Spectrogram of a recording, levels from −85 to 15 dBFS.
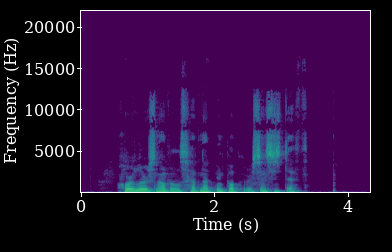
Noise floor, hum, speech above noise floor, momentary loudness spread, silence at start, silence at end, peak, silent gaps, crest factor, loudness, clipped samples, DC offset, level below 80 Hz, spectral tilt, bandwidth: -70 dBFS; none; 47 dB; 9 LU; 0.55 s; 1.05 s; -8 dBFS; none; 16 dB; -24 LUFS; under 0.1%; under 0.1%; -50 dBFS; -6.5 dB/octave; 12.5 kHz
